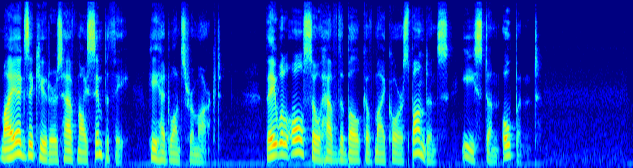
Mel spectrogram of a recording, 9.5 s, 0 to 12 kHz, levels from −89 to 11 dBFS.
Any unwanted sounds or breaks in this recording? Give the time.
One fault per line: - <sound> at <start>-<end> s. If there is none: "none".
none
